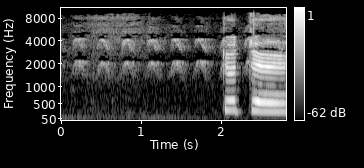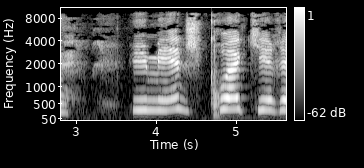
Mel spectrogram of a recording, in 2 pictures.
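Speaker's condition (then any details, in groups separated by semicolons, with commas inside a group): Ataxia; degenerative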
